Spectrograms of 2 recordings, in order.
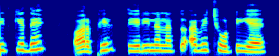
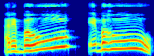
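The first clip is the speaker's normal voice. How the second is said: calling out; 7 semitones higher, 5 dB louder, slower than usual. Acted. Mother-in-law calls daughter-in-law.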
